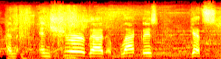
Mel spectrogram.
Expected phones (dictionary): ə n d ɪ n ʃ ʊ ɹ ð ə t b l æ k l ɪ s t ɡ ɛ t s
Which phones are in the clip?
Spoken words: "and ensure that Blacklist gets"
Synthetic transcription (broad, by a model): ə n ɪ n ʃ ʊ ɹ ð ə t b l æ k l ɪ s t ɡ ɛ t s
